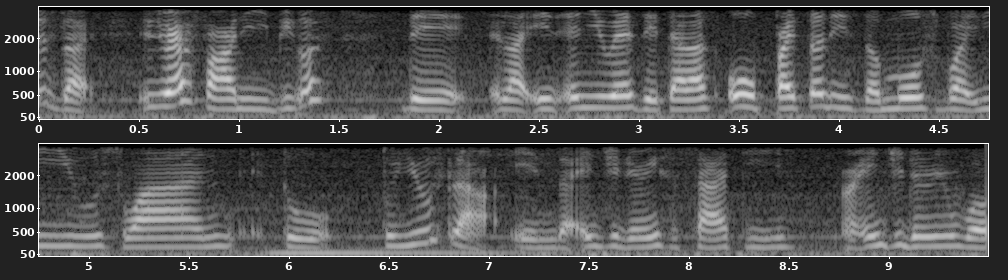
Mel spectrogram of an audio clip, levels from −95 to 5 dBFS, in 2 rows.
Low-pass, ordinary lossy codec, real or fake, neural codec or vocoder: 3.6 kHz; none; real; none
